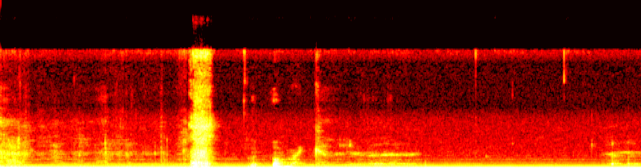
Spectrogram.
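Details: A single sharp sneeze over a steady low electrical hum, followed by faint voices; sneezing from a person who says they are sick.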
